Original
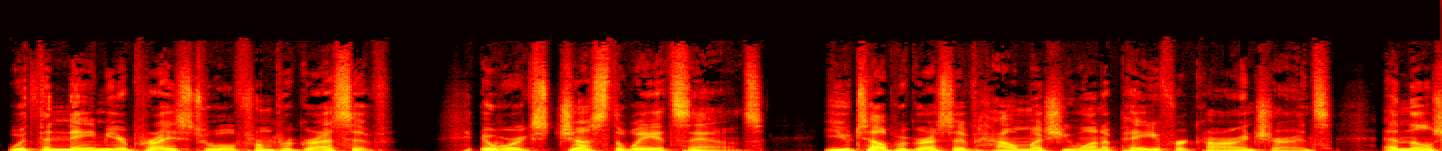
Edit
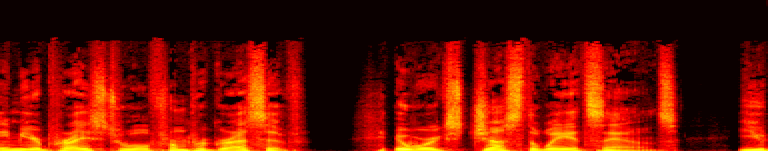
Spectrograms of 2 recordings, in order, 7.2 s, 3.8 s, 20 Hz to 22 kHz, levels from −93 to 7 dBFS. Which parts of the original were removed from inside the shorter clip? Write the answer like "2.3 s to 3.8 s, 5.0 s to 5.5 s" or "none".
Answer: none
